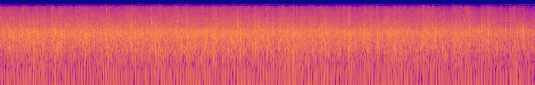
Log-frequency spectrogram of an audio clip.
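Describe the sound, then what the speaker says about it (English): Steady, loud applause from a television studio audience for the orchestra leader, a dense unbroken wash of clapping that holds evenly for the whole span before easing slightly at the end. "Maybe you can give Fritz his applause"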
